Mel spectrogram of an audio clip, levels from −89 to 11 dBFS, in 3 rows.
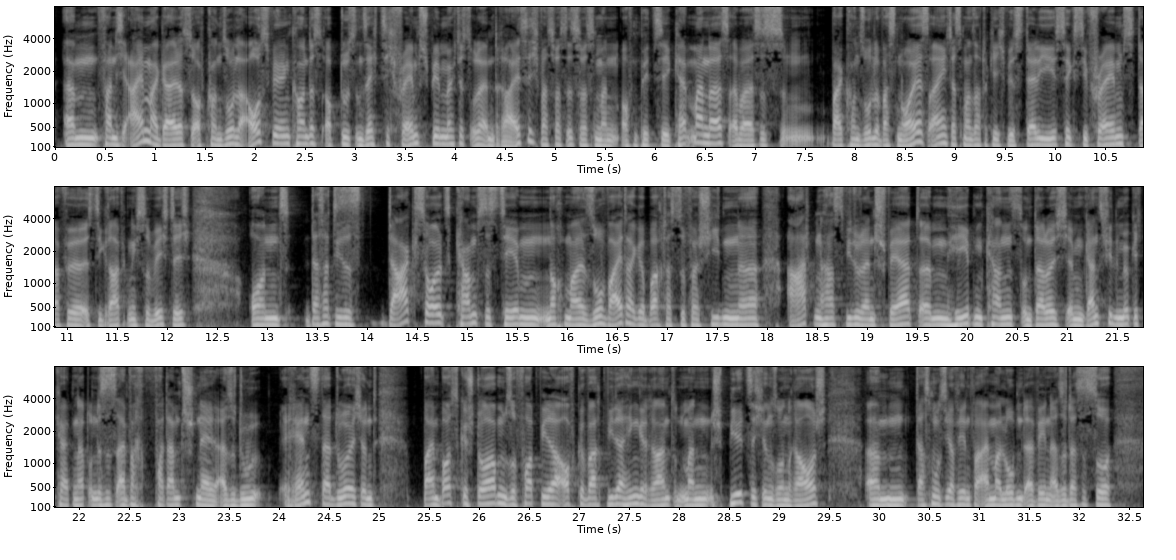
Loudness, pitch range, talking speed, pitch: -19 LUFS, 125-145 Hz, 235 wpm, 135 Hz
